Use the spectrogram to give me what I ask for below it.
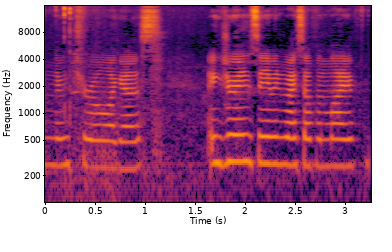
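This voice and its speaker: A loud, high-pitched woman's voice with flat, monotone intonation. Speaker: YouTuber taking a personality test. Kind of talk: casual chat.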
